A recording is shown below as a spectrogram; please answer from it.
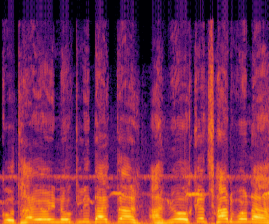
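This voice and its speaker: Whining, high-pitched village patient. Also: male voice, a little fast, over music. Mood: angry. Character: suffering male village patient, whining and urgent. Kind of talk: cartoon dialogue.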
